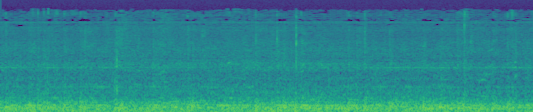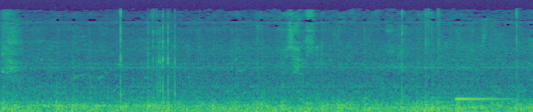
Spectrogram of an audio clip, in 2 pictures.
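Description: Jet airliner's engines at takeoff power, heard inside the cabin as a steady, deep rumble through the takeoff roll and liftoff.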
